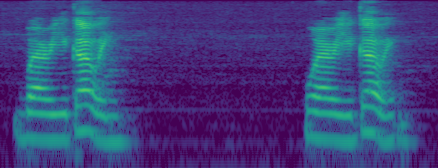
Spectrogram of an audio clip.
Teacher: we've got r which becomes uh you've got you which becomes ya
